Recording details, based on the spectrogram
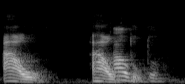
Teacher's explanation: O L é pronunciado como U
